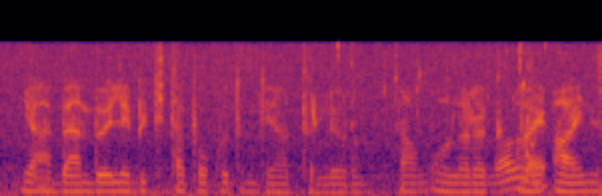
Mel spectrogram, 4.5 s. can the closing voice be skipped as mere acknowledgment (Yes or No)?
Yes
